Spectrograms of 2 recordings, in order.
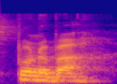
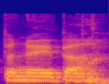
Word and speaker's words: Bunaba: It's Bunaba, not not Bonuba. Buna Bunaba.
